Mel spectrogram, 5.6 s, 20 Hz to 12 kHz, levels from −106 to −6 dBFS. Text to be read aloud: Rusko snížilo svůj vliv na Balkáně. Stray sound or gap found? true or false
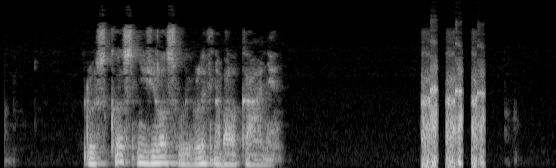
true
